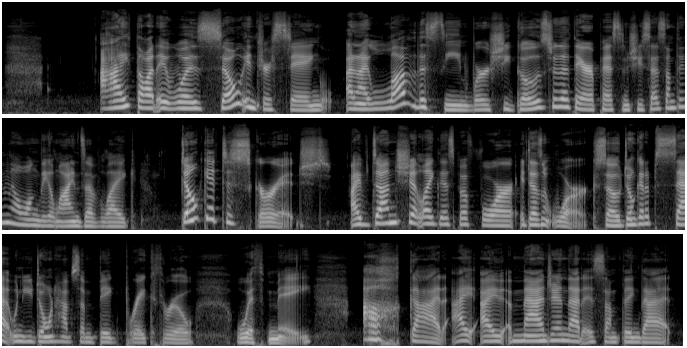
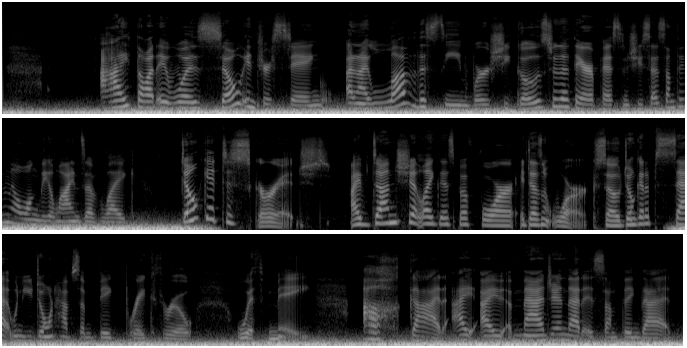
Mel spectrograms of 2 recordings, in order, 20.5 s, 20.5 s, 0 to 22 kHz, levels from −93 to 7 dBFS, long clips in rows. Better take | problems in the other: first | low rumble; loud; until 9 s and from 14 s on; 3 dB below the speech

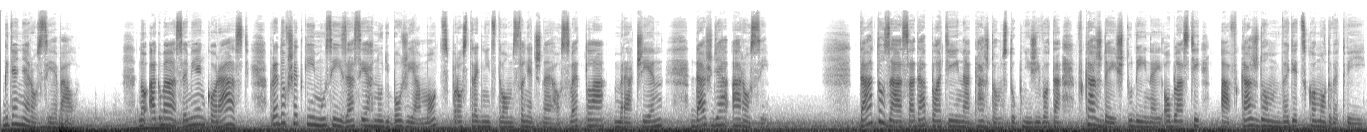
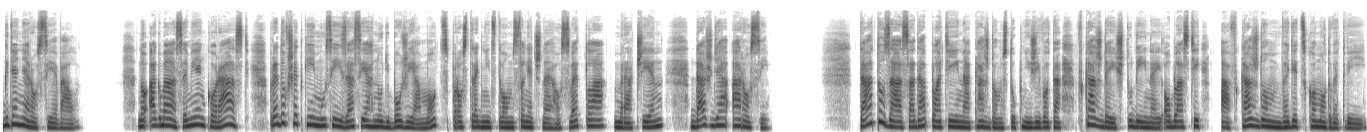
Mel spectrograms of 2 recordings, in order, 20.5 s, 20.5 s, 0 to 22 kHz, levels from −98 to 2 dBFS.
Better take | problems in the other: second | low rumble; loud; throughout; 8 dB below the speech

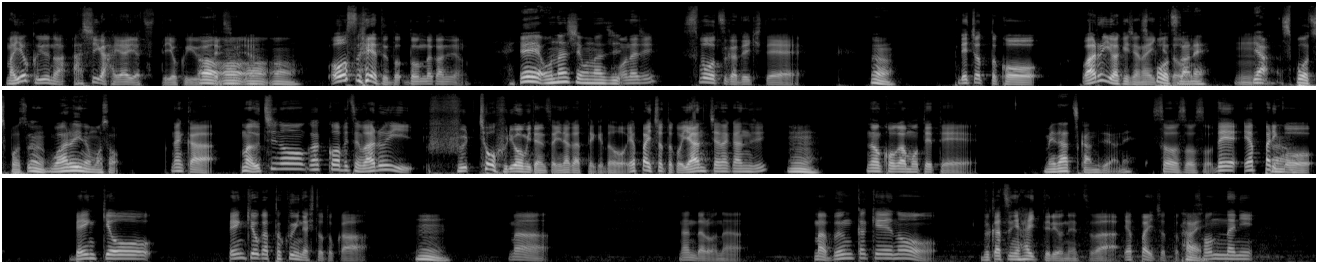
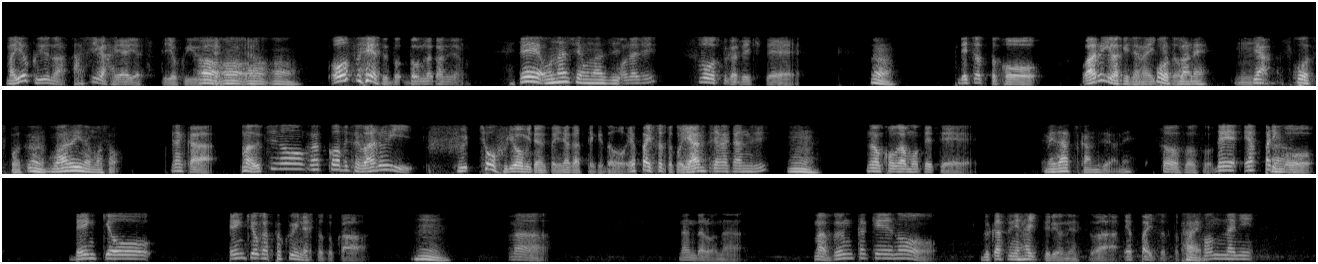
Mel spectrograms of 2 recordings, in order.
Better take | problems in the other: first | garbled, watery; badly; nothing above 4 kHz

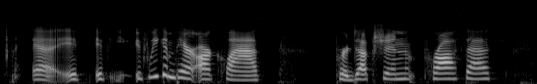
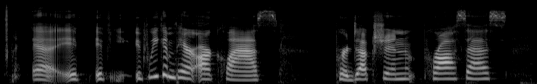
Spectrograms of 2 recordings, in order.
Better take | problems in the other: second | muffled; slightly; fading above 3.5 kHz

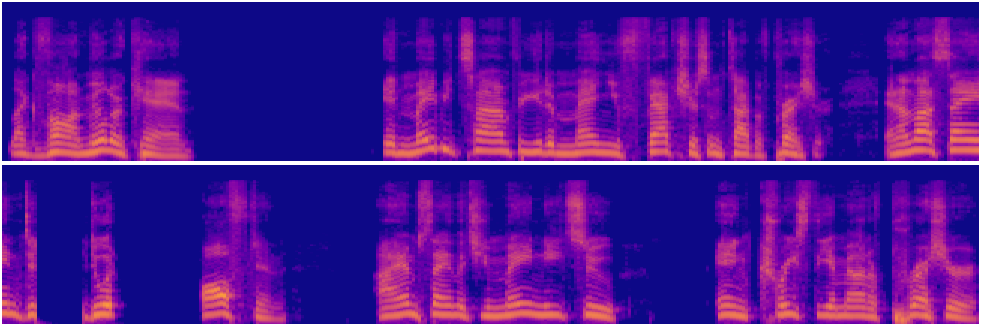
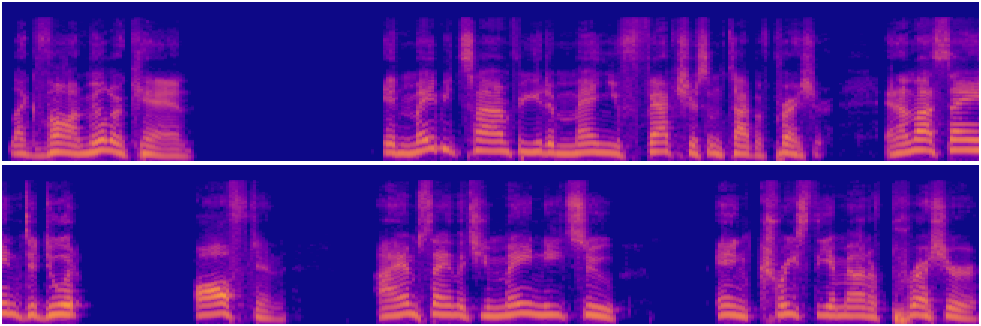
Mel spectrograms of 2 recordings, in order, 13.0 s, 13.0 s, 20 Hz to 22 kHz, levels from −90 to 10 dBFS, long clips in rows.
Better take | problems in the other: second | audio freezing; at 6.5 s

